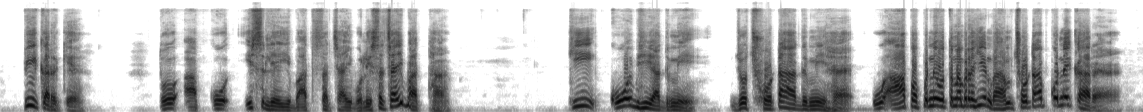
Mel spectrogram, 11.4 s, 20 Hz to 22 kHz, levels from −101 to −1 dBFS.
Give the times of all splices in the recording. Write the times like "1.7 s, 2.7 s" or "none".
none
